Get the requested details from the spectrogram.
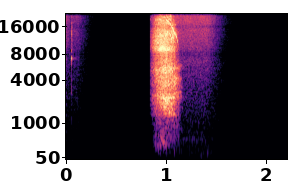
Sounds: Sniff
